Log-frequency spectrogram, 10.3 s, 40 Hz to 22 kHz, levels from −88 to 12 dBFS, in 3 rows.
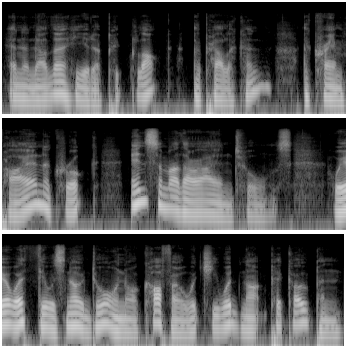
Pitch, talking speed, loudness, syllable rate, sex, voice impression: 110 Hz, 175 wpm, -19 LUFS, 5.1 syllables/s, male, masculine, adult-like, tensed, weak, halting, sincere, calm, friendly, reassuring, kind, modest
